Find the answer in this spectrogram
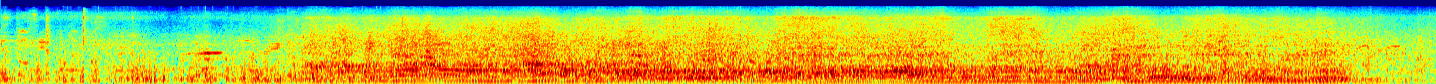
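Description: Pickup truck engine driving hard through a mud pit. It climbs in revs about two seconds in, then is held loud and steady until the end.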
